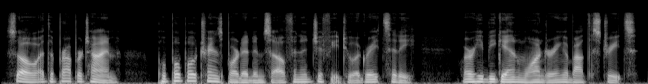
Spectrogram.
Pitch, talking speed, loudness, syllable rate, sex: 110 Hz, 205 wpm, -19 LUFS, 6.3 syllables/s, male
